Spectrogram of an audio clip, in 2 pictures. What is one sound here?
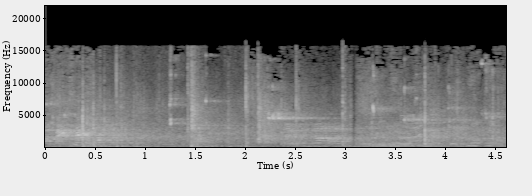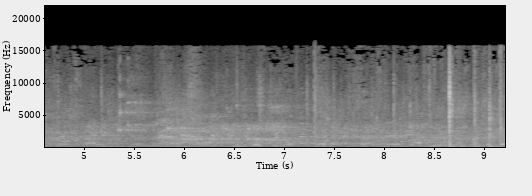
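Young men shout and call out across the hall.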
